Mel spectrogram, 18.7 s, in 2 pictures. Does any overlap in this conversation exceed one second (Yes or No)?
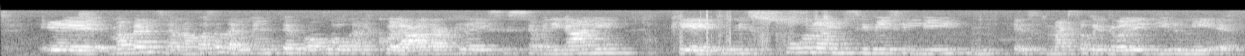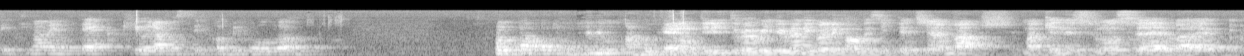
No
